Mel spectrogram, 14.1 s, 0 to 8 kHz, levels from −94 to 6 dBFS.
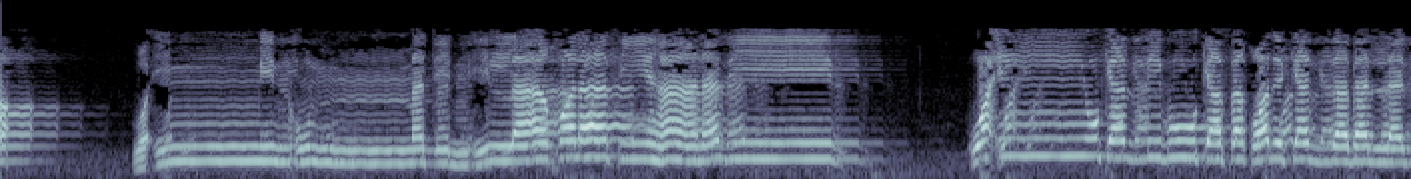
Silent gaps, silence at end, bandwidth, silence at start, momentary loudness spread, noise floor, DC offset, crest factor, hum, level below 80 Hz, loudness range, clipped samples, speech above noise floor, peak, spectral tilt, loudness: none; 0 s; 5.2 kHz; 0 s; 11 LU; -58 dBFS; under 0.1%; 16 dB; none; -60 dBFS; 7 LU; under 0.1%; 39 dB; -4 dBFS; -10 dB/octave; -19 LUFS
